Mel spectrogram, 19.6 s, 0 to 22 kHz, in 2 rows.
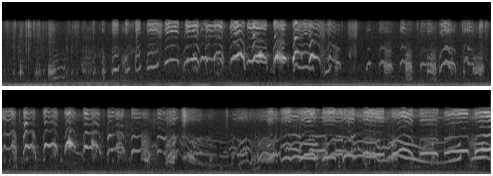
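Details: Litter of six red female Miniature Pinscher puppies, Keltic Kennels 2013, loudly voicing discontent; a dense chorus of high, wavering whines and yelps, rapid and overlapping, some long sliding cries near the end, steady low hum underneath.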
